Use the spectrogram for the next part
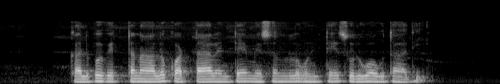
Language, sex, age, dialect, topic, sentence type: Telugu, male, 18-24, Utterandhra, agriculture, statement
